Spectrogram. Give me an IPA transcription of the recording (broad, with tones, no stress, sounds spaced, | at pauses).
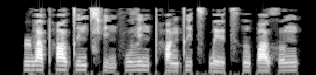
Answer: ɻ w ä˥˧ pʰ ɑ˥˧ ʊ̯ t̪ i˥˩ n t͡ɕʰ ḭ˨˩ ŋ f u˥ l i˥˩ ŋ pʰ ɑ˧˥ ŋ t̪ i˥˩ t͡sʰ w ḛ˨˩ ɪ̯ t͡sʰ ɹ̩˥˧ p ɑ˥˩ ʊ̯ x ɤ˥ ŋ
